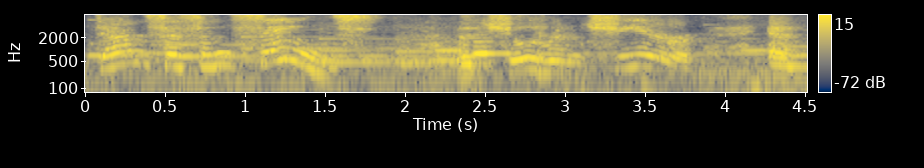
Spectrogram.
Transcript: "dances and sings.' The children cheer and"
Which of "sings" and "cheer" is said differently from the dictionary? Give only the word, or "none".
none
